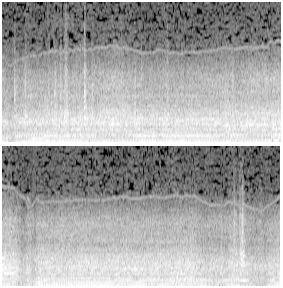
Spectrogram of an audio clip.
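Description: VW Golf GTI rally car engine heard from inside the cabin, held at steady high revs under full throttle, with gravel and road noise underneath. The note dips briefly about four seconds in, then picks up again at the same pitch.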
